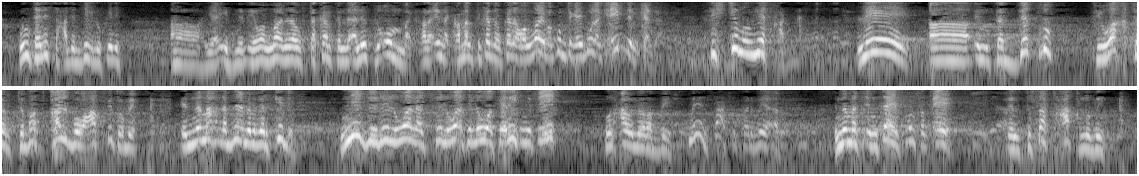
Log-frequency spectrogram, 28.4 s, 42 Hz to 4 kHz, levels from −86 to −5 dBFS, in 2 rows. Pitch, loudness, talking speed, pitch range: 200 Hz, -21 LUFS, 140 wpm, 170-240 Hz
